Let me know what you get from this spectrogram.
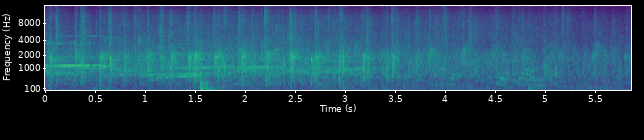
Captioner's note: applause & Cheering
